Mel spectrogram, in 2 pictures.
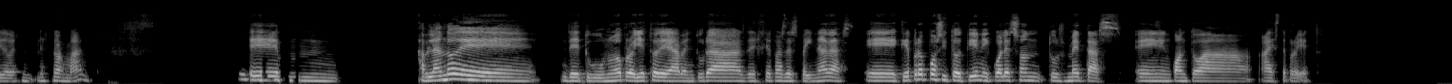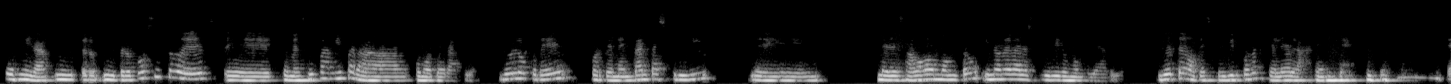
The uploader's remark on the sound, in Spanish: Pero antes de que le des al play, te aviso, el audio es de bastante mala calidad. He hecho lo que he podido para mejorarlo, pero el resultado tampoco ha sido bueno.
